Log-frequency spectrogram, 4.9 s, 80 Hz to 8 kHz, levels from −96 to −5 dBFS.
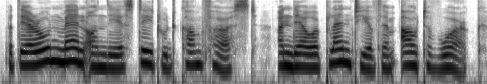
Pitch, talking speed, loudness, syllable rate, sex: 220 Hz, 235 wpm, -16 LUFS, 5.3 syllables/s, female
